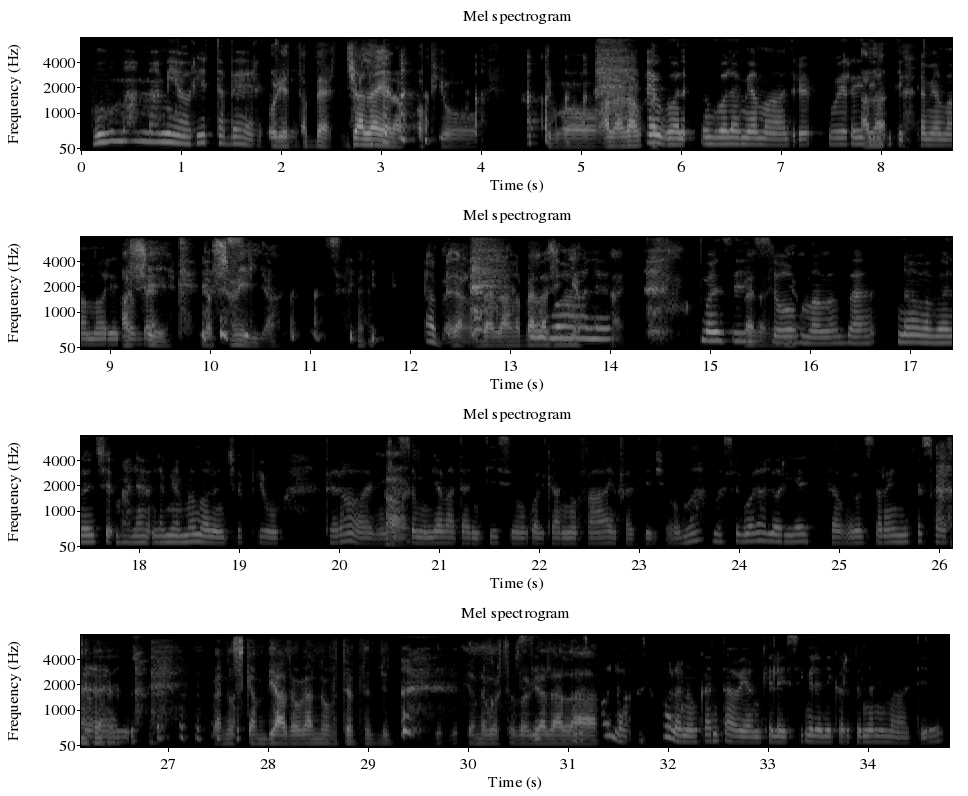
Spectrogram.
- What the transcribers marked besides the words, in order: chuckle; chuckle; laughing while speaking: "Sì, sì"; chuckle; other background noise; chuckle
- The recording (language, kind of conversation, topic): Italian, unstructured, Quale canzone ti riporta subito ai tempi della scuola?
